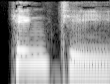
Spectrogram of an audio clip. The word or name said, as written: hincty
